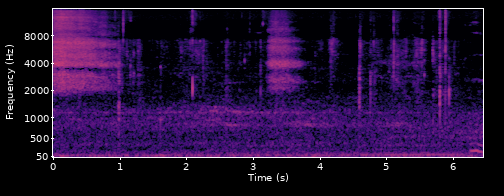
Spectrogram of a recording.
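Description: Near silence: faint outdoor background with a steady low rumble and a few soft ticks.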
